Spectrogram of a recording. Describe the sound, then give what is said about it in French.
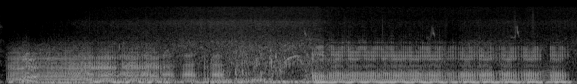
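Hippopotamus grunting calls: loud, deep, rumbling bursts with a sputtering, engine-like quality, repeating in a rough rhythm, with no talking. The hippos grunt to communicate with one another. “Et alors, si vous venez d'arriver, le bruit d'un hippopotame, ça fait ça comme bruit.”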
